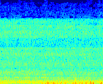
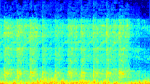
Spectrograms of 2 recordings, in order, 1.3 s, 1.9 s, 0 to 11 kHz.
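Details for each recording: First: 1996 Nissan Altima after crank-no-start with code P0340, fixed by replacing the distributor; steady, even, smooth idle with no misses or knocks, engine running cleanly after repair. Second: 1996 Nissan Altima cranking: steady rhythmic cranking that never fires, no spark and no tach movement, cam or crank sensor suspected; crank no start, no spark.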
